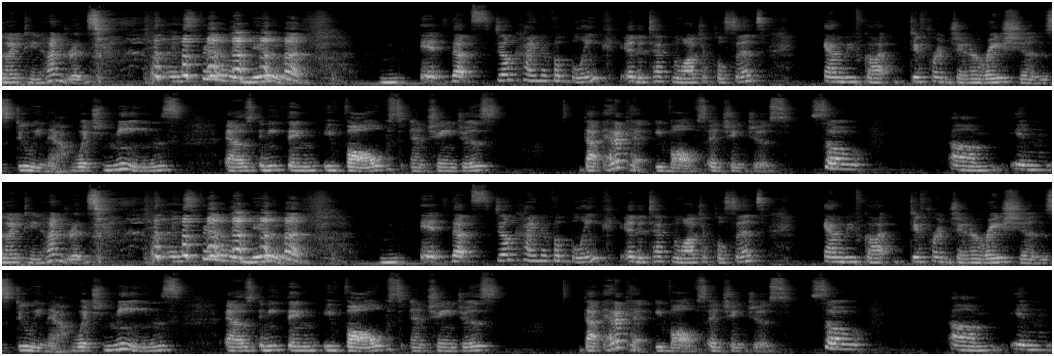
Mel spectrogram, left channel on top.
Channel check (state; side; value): identical; both; correlation 1.00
